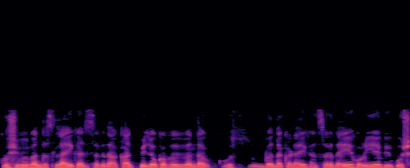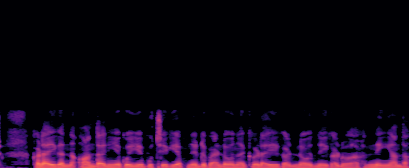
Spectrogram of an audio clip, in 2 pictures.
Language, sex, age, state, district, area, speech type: Dogri, female, 30-45, Jammu and Kashmir, Samba, rural, spontaneous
